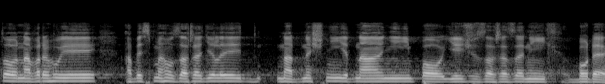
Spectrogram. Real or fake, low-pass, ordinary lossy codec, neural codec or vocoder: real; 7.2 kHz; MP3, 48 kbps; none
